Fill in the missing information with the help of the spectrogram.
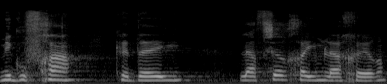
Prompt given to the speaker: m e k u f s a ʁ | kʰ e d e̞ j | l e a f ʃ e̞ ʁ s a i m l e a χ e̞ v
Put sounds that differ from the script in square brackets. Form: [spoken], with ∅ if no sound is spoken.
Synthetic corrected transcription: m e [ɡ] u f [χ] a [∅] | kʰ e d e̞ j | l e a f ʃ e̞ ʁ [χ] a i m l e a χ e̞ [ʁ]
